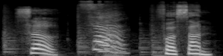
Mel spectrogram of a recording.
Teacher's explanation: when we say s we push air between our tongue and our teeth to make that gentle whispery sound it's a smooth swishy sound that helps us to make lots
